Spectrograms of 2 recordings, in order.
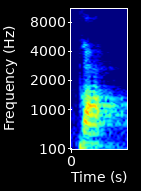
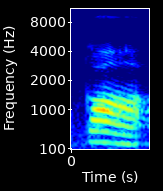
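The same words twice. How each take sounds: First: "ga" said fast and short from the back of the throat. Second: "ga" said at normal length, loud; plain first-row ga. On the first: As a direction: snap "ga" out quickly from the throat. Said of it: "it has to be said fast". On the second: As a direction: say "ga" plainly, unhurried. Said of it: "the first word of the first row is". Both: Shown as a demonstration.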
